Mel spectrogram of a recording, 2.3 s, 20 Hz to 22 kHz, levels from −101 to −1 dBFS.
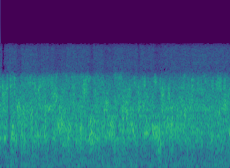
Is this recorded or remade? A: recorded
